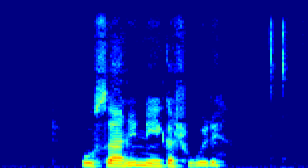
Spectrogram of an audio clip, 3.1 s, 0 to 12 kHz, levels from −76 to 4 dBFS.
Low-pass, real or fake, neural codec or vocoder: 10.8 kHz; real; none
